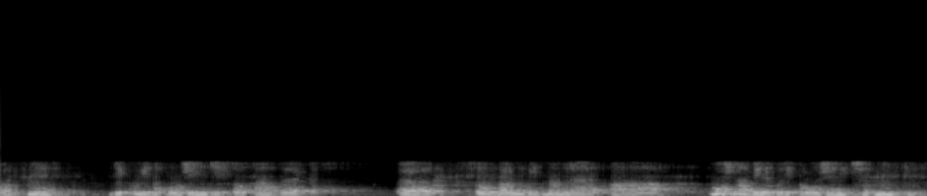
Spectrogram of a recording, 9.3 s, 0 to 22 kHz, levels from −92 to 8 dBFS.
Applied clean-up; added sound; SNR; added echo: neural separator model SepFormer DNS4.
